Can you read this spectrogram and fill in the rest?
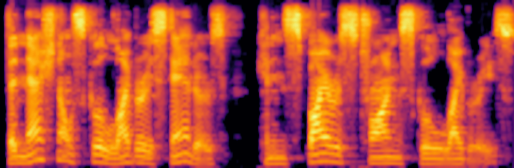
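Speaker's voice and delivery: slow, careful, l held in school libraries; slow model sentence. Shown as a demonstration. Teacher reading an example sentence slowly. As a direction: read the sentence slowly and clearly. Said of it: "چند تا مثال بزنیم".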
